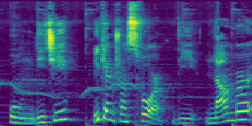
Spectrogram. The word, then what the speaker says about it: undici: As 11 in Italian is pronounced undici, you can transform the number into adjective when you place that number near a noun.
